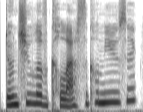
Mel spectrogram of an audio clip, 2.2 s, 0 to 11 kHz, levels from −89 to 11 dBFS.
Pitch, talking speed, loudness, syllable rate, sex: 265 Hz, 140 wpm, -15 LUFS, 4.1 syllables/s, female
